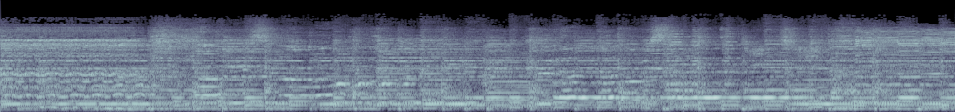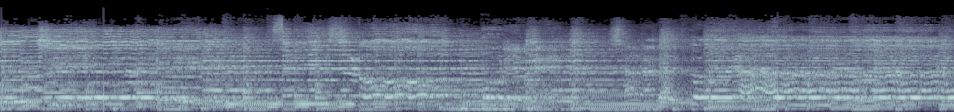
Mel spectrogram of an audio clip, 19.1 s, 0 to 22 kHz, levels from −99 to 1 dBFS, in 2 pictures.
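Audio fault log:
6.83, 9.56, 10.58, 12.37, 13.14 and 17.32 s: dropped buffer (overrun). At each point the sound jumps abruptly forward, skipping roughly 100 to 150 ms, with no gap of silence where the two ends meet. This is likely samples overwritten before being read out. A waveform shows a sudden discontinuity. A spectrogram shows a thin full-height vertical line and an abrupt change in content.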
